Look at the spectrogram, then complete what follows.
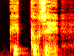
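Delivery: jumpy, startled, stammering in alarm. A man in a dark vault hears a long, low moan; startled stammer. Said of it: "balbettò sobbalzando".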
